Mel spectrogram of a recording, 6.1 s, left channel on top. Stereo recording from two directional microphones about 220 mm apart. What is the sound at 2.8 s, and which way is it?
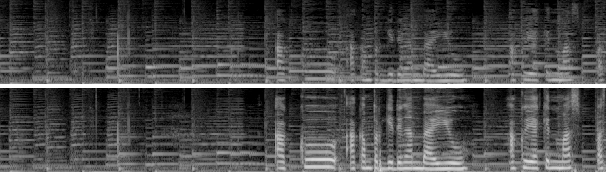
Speech, 50° right (ahead or behind).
